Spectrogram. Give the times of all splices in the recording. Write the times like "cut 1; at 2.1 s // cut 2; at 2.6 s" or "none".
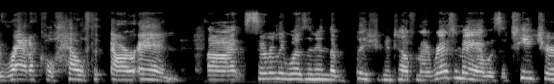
cut 1; at 2.0 s // cut 2; at 3.6 s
